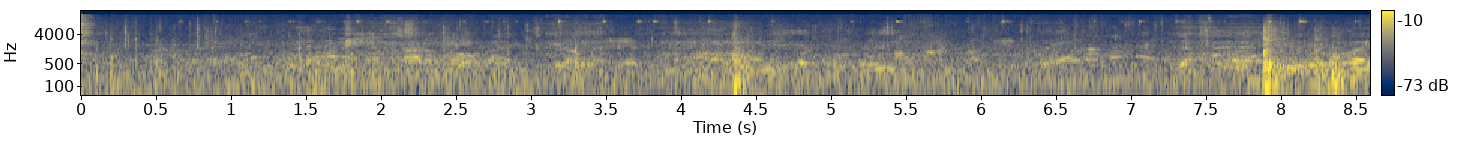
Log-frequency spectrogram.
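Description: Indistinct talking from people nearby over steady outdoor background noise, with one short knock about four and a half seconds in.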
